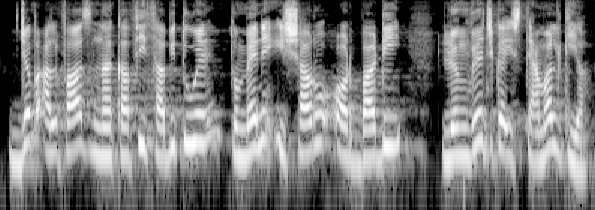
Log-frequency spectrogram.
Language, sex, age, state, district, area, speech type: Urdu, male, 18-30, Uttar Pradesh, Saharanpur, urban, spontaneous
